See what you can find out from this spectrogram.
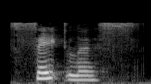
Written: sateless

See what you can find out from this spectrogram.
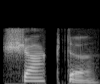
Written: Shakta

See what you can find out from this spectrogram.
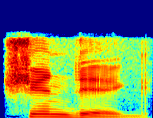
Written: shindig

